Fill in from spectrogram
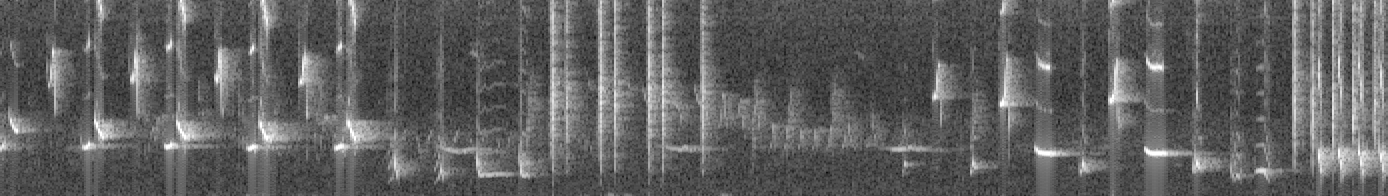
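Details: ['Common nightingale from the Unzha floodplain and Kologrivsky Forest reserve, Russia, sings repeated paired whistles, then sharp strokes, a short pause, falling whistled notes and a closing loud rattle.']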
